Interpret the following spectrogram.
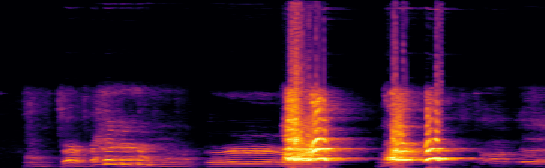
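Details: During a barking contest, voiced whining sounds lead into two loud, explosive barks about a second apart, followed by softer tonal sounds.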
